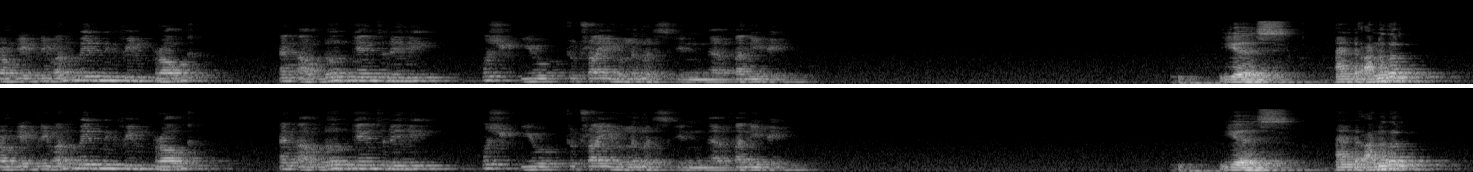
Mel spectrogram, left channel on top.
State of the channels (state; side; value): normal; both; correlation 0.56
